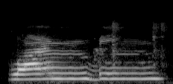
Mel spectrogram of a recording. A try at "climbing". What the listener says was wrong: Climbing. You don't pronounce the B. It's a silent B in the middle. So you pronounce this word climbing.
